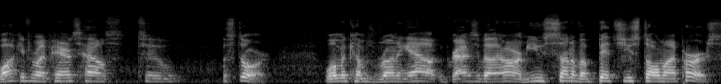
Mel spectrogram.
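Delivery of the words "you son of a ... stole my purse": angry, accusing screamed outburst in a woman's voice. Retelling a woman grabbing him as a child: imitating a woman screaming. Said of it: "she's screaming and yelling at me".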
